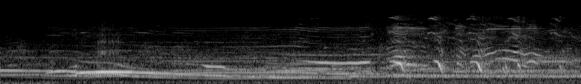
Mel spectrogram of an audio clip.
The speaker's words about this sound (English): Very noisy eastern gray wolves live in the mesh enclosures at the Wildlife Science Center in Lake Forest, Minnesota. They're hungry, they're jumpy, they hear a car, they want you to step away from the cage. Sometimes they go on like that all day.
